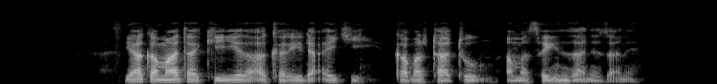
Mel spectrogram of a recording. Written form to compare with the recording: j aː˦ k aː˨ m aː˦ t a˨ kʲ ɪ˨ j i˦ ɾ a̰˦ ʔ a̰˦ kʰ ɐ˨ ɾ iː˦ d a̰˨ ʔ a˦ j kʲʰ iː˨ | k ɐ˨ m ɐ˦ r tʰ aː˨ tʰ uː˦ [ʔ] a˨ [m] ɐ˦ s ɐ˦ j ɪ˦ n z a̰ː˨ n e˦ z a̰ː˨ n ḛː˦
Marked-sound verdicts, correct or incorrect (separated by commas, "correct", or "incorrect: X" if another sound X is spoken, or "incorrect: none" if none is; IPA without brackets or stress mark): correct, correct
